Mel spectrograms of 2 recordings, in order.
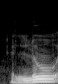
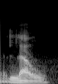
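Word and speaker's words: لَوْ: So, the fatha here means we do not pronounce this as lu anymore, we pronounce it as law.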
